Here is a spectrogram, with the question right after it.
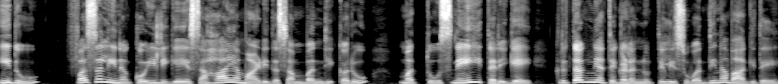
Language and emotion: Kannada, neutral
